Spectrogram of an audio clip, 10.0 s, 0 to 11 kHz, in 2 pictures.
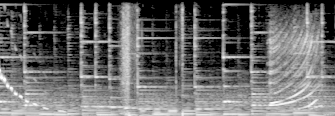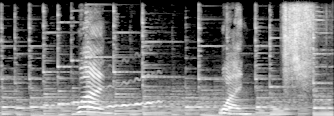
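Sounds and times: cartoon background music: 0.0s - 10.0s
cartoon pitch sweep effect: 4.0s - 4.9s.

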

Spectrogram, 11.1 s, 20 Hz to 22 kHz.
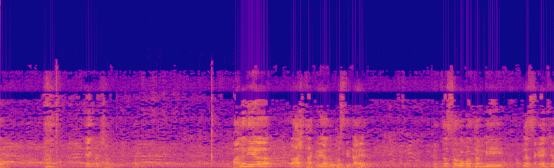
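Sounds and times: man speaking over public address: 0.0s - 0.2s, 1.5s - 2.9s, 4.6s - 7.5s, 8.6s - 11.0s
crowd murmuring: 0.0s - 11.0s.

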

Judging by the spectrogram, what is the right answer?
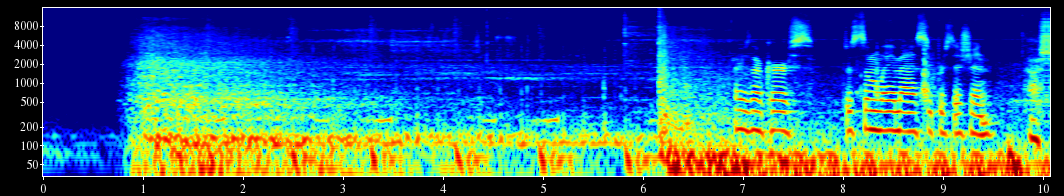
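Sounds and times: faint musical drone: 2.1s - 10.0s.

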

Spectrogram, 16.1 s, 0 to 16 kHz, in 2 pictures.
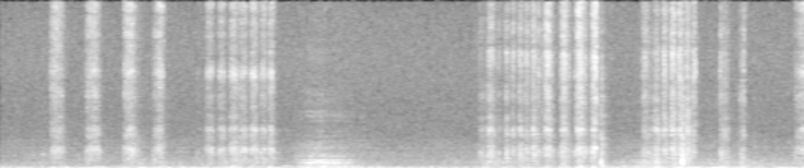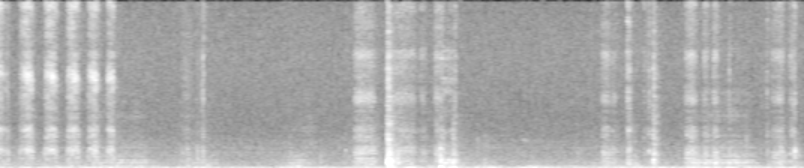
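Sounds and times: charcoal scratching on paper: 4.8s - 9.1s.

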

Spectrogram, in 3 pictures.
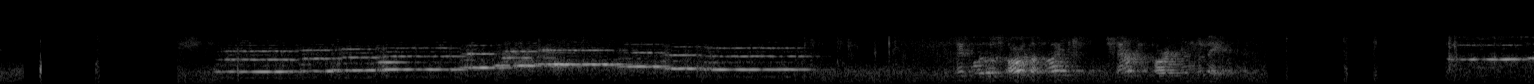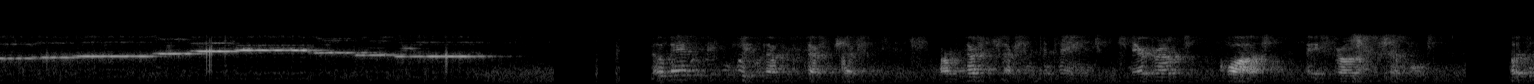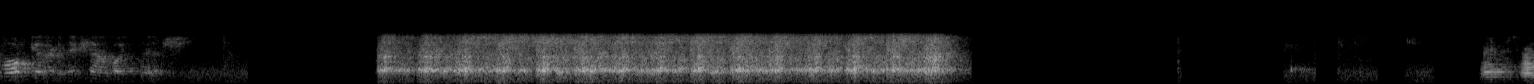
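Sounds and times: high flutes playing slow melody: 2.2s - 8.2s, 14.5s - 20.5s.

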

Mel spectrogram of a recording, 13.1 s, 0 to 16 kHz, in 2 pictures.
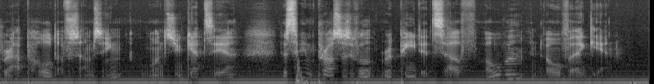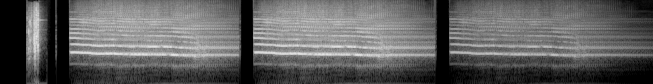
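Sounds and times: cartoon falling scream: 7.2s - 13.0s.

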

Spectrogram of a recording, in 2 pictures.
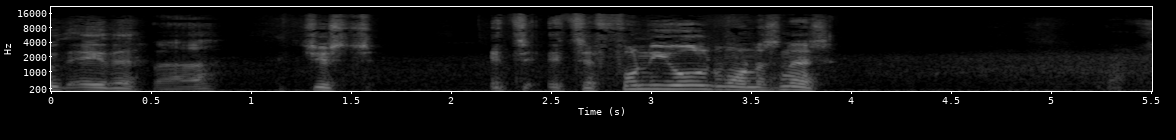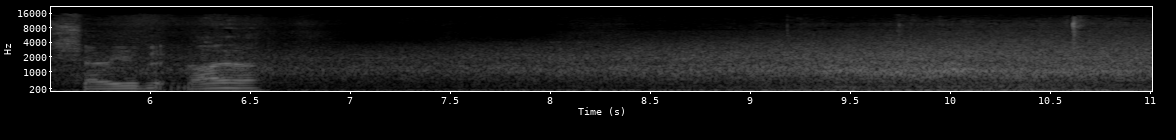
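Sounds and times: distant engine noise: 0.0s - 11.0s
rushing sound: 6.6s - 11.0s.

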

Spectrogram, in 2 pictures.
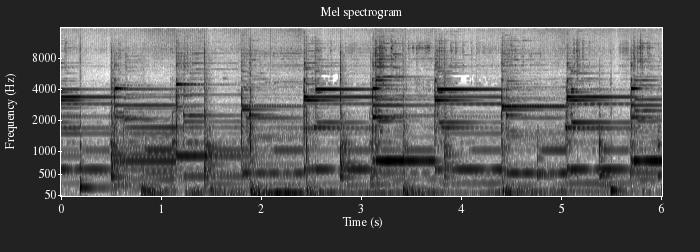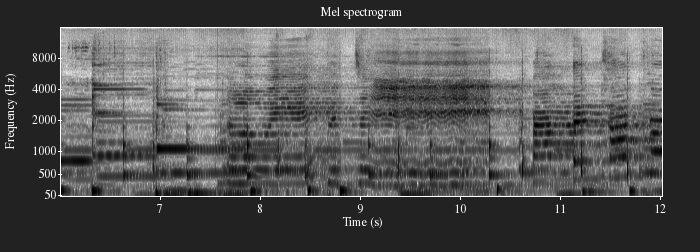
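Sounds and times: metal keyed instruments ringing: 0.0s - 9.8s
low drum pulse: 0.8s - 10.6s.

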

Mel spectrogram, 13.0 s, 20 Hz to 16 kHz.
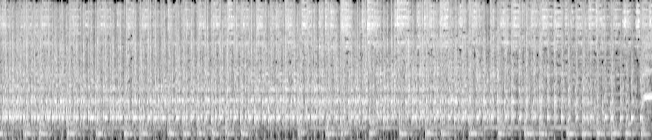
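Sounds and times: drums beaten with sticks: 0.0s - 13.0s
hand cymbals ringing: 0.0s - 13.0s.

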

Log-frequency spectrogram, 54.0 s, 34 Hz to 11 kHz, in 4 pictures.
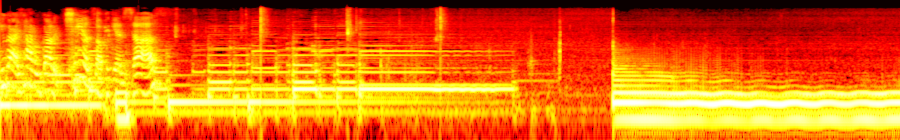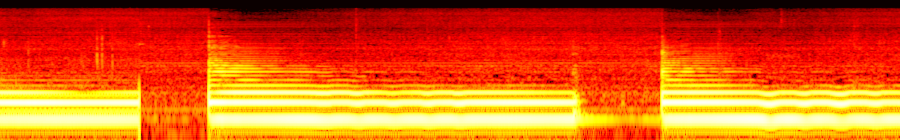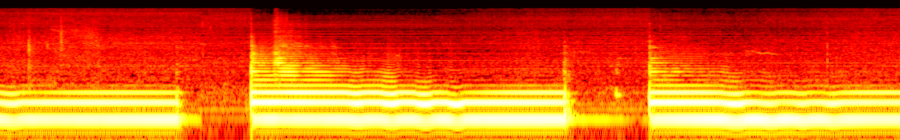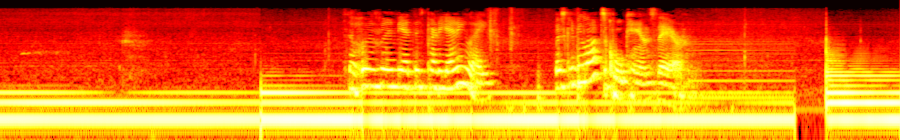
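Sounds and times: distorted guitar chords: 0.0s - 8.5s, 9.2s - 15.7s, 16.6s - 54.0s.

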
